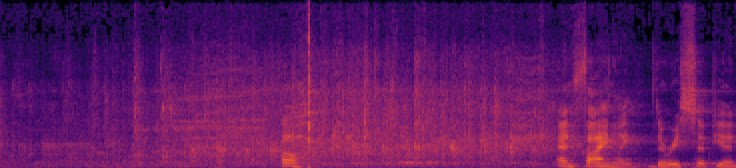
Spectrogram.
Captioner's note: applause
